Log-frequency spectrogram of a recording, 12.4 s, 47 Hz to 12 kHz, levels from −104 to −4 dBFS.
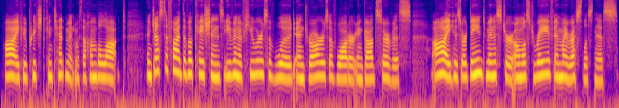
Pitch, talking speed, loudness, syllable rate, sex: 235 Hz, 155 wpm, -17 LUFS, 4.9 syllables/s, female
